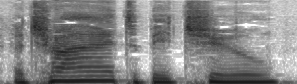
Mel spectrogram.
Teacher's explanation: 失去爆破，tried 那个 d 和 t 后面肯定是撞车的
